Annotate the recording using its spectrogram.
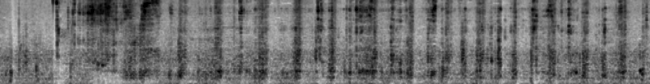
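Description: Close-miked chewing of fatty, skin-on pork belly in chili oil: a continuous run of quick mouth clicks and smacks.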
